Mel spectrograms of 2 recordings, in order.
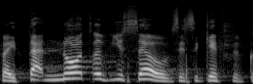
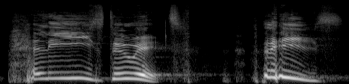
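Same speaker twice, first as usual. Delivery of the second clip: slow, higher pleading appeal; 5 semitones higher, 5 dB louder, much slower than usual. Real, not acted. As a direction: beg them gently to do it now. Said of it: "If you haven't done that".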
